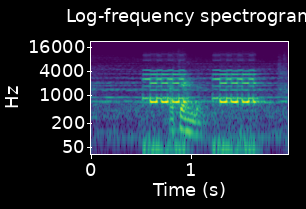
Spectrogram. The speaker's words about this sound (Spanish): Luego de varias horas de tensa espera, la familia Dinis recibe otra llamada.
